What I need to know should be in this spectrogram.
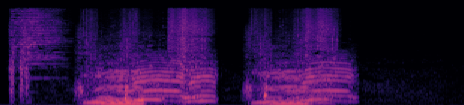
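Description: Cartoon cows moo.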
